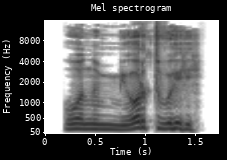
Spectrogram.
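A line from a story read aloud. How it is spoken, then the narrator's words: Trembling voice. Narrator (Russian): дрожащим голосом спросил Владимир Васильевич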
